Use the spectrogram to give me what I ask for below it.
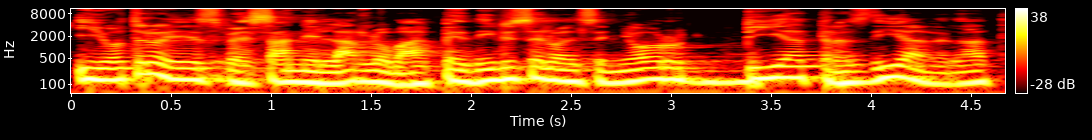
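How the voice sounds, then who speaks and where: A man calmly giving spiritual advice on a church program, often pausing to ask for agreement. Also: mid-range voice, faint music behind. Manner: reflective, calm, asks for agreement with "¿verdad?".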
